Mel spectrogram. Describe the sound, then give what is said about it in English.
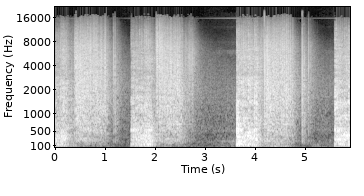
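Fireworks at a manufacturer's demonstration in China, a ten-shot volley into a finale: loud crackling, popping bursts in several long clusters separated by brief silent gaps. “So this is a demo at the manufacturer in China, right? Yeah. A lot of nice colors, mm-hmm. a lot of good height. Nice finale.”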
